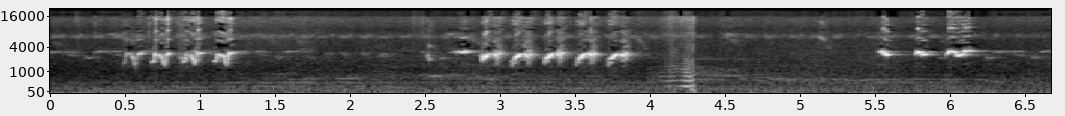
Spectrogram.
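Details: Sooty-headed bulbul in vigorous morning song, meant as a lure and tutor recording: short bursts of three to five sharp chirped notes separated by pauses, with one sharp click in the middle.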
